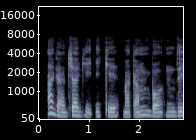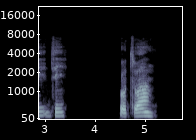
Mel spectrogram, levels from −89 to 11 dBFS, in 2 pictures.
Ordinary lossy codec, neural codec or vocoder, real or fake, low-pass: none; codec, 16 kHz, 16 kbps, FreqCodec, smaller model; fake; none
